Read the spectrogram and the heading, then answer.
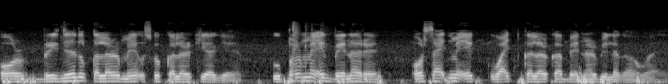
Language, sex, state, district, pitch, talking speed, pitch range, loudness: Hindi, male, Arunachal Pradesh, Lower Dibang Valley, 125 Hz, 225 wpm, 115-135 Hz, -16 LUFS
